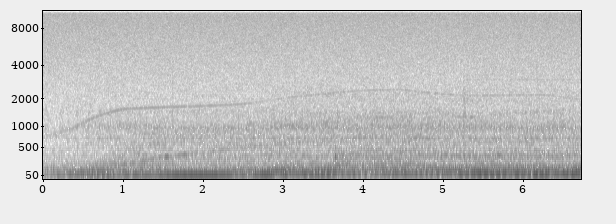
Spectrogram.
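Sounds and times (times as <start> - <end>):
Osaka city bus engine pulling away from stop: 0.3 - 6.7.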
